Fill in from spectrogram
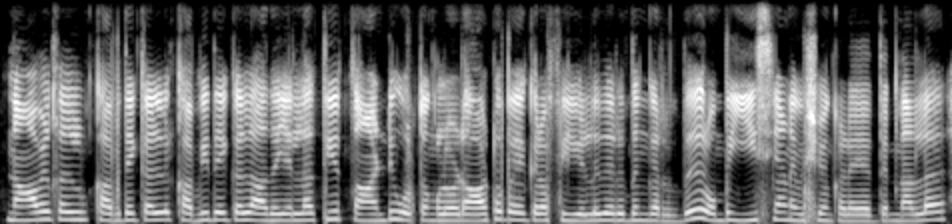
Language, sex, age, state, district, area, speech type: Tamil, female, 18-30, Tamil Nadu, Erode, rural, spontaneous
